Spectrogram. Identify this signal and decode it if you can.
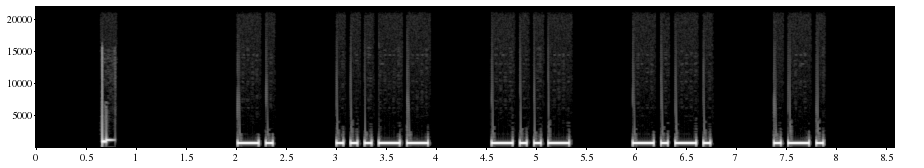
Morse code, heard as a keyed tone, about 17 wpm, spaced as for 10 wpm, 700 Hz. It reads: N3XCR
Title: USA Call Signs - 3x Character Spacing - 17wpm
